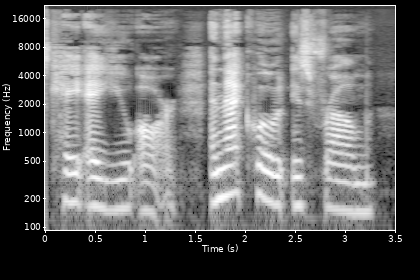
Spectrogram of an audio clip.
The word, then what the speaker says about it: Kaur: And that's by Rupi Kaur, I guess is how you say the last name. It's Kaur.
